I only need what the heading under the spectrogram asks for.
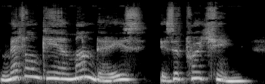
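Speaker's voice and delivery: calm, AI-like computer voice. Asked to say a line as the iDroid for the hosts, in iDroid voice. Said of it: "saying something as the iDroid for us".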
